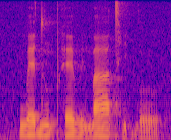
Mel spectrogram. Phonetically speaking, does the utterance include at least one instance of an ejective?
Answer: no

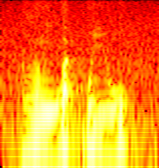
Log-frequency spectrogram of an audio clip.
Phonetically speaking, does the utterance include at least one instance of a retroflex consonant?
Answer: no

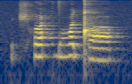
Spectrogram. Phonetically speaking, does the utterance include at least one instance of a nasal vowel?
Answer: yes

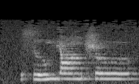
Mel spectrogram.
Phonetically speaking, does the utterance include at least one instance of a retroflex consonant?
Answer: yes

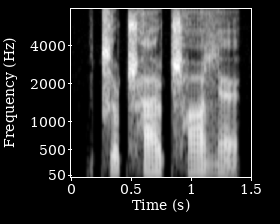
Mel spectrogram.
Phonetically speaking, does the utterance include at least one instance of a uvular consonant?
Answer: no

